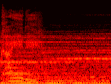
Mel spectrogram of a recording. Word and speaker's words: Kaede: Kaede. I hate that they pronounce all the syllables of her name.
